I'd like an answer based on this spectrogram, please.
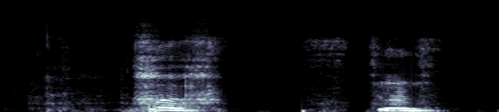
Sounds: Sigh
